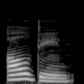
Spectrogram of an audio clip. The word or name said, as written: aldene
